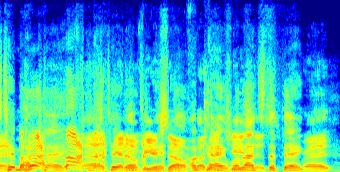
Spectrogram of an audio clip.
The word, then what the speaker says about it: Timothée: have trouble with because it's not Timothy Timothy it's not it's timote get over yourself well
